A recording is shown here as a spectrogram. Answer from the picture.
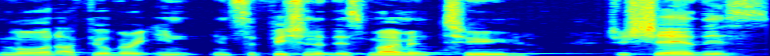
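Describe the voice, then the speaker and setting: In a dark, mellow tone, a man speaks at a moderate pace with fairly even intonation, the sound dry with no echo. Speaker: speaker. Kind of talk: sermon. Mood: earnest, humble. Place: hall. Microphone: headset.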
